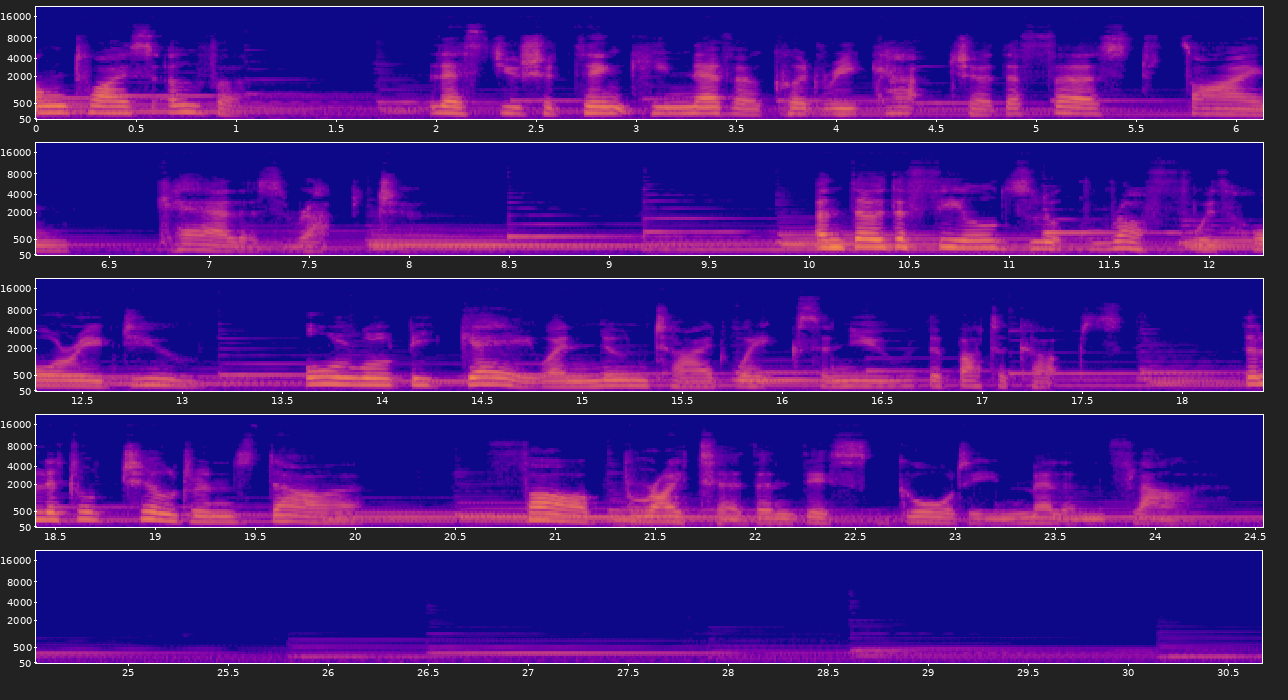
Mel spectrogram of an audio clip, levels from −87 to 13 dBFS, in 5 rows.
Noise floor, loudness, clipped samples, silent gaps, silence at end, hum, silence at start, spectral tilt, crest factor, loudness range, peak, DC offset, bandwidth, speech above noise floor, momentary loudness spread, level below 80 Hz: -60 dBFS; -31 LUFS; under 0.1%; none; 0 s; none; 0 s; -5.5 dB/octave; 22 dB; 22 LU; -10 dBFS; under 0.1%; 16 kHz; 30 dB; 21 LU; -70 dBFS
